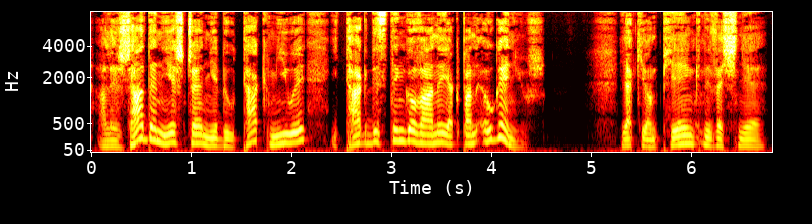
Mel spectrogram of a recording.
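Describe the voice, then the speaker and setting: Audiobook figure: shrill, gossipy older landlady, voiced by a man, high and exclaiming. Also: big pitch swings, measured pace, no echo, studio quality. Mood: gushing.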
